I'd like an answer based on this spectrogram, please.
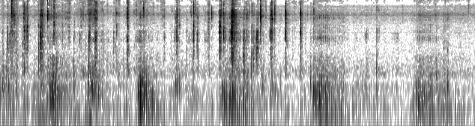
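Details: Don Sphynx kittens, a hairless cat breed of Russian origin, nursing loudly indoors with their mother: low rumbling purr bursts pulse roughly once a second, mixed with wet sucking clicks and smacking sounds.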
